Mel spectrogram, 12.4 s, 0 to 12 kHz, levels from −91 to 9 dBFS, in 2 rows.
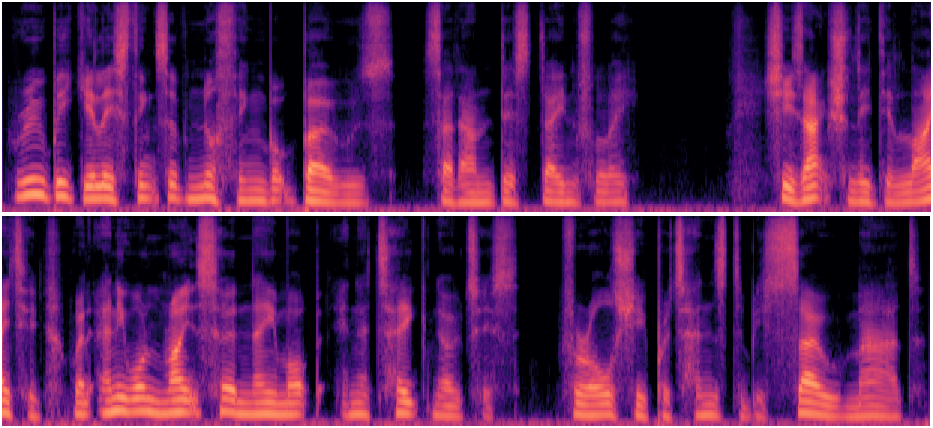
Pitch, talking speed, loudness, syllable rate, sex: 130 Hz, 150 wpm, -21 LUFS, 4.5 syllables/s, male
